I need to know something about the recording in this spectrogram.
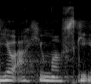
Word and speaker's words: Joachimovsky: My name is Yakimovski, and I think that Dr. Ronald probably has the number one unpronouncable surname, but I'm a close second here with my husband, Miha. Our last name is pronounced Yakimovski, if you care to try it.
